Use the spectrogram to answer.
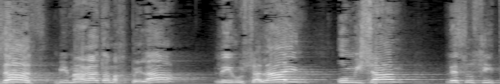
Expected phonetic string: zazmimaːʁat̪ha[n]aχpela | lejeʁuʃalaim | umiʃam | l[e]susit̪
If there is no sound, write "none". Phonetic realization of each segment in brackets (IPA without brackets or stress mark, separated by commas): m, e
